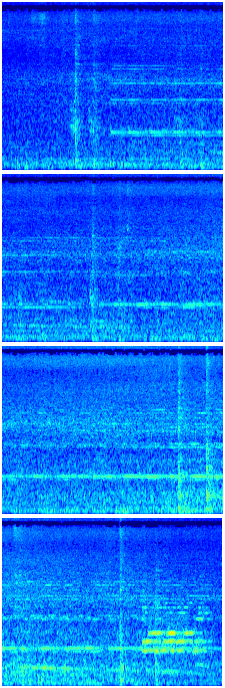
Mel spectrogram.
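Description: Izuhakone Railway Daiyuzan Line electric train running along the line: a dense low rumble of wheels on rails with a steady whine over it and a few sharp knocks. A brighter ringing tone joins near the end.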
